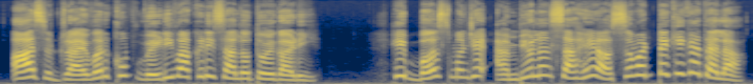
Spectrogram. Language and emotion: Marathi, angry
